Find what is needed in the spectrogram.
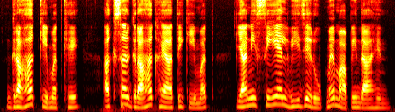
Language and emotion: Sindhi, neutral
